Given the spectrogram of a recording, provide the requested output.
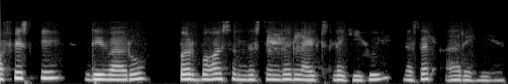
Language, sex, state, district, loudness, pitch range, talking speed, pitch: Hindi, female, Uttar Pradesh, Lalitpur, -17 LUFS, 210-245 Hz, 140 wpm, 230 Hz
